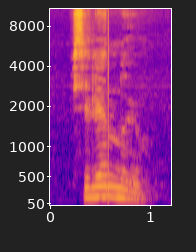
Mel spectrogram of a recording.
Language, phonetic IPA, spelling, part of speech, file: Russian, [fsʲɪˈlʲenːʊjʊ], вселенную, noun, LL-Q7737 (rus)-вселенную.wav
- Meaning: accusative singular of вселе́нная (vselénnaja)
